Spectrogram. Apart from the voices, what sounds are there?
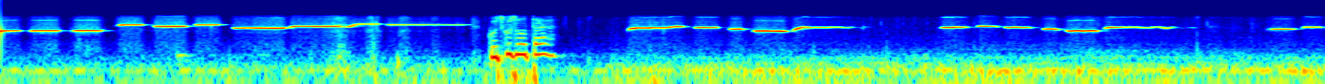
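whistled tune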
